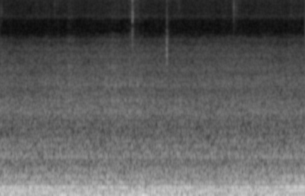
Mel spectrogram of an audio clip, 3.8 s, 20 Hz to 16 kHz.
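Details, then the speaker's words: 2017 Chevy Equinox driving with loud rear growling that tyre rotation didn't cure. A constant deep rumble rises with speed and disappears in left turns but not right ones, pointing to a worn left (driver-side) wheel bearing/hub assembly. "but then when I go around the left hand turn up here make this same sweeping left hand turn you can feel it's already going off you can hear it completely disappears when you make a left turn"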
